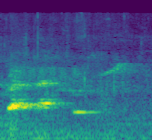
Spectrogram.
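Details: Miniature Schnauzer mother with her A-litter of puppies, making noise: a brief, high, thin whine that slides downward, followed by a fainter higher squeak trailing off.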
